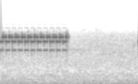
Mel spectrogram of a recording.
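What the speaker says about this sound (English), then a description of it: "I can't get the phone to stop ringing" A telephone ringing inside a Batman video game: a steady electronic trill repeating rapidly, cutting off briefly, then starting again over a low background hum.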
